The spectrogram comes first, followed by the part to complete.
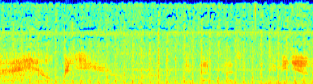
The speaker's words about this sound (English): It's the magic plane.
